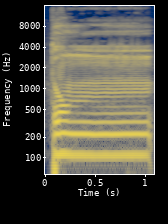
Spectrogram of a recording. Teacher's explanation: میم ساکن کا اخفا ہے، غنے کے ساتھ پڑھیں گے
